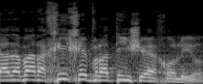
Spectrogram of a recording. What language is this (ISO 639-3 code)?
heb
